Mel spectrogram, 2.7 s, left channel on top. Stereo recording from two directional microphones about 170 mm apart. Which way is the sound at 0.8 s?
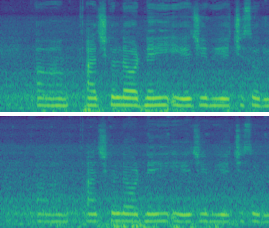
60° left (ahead or behind).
